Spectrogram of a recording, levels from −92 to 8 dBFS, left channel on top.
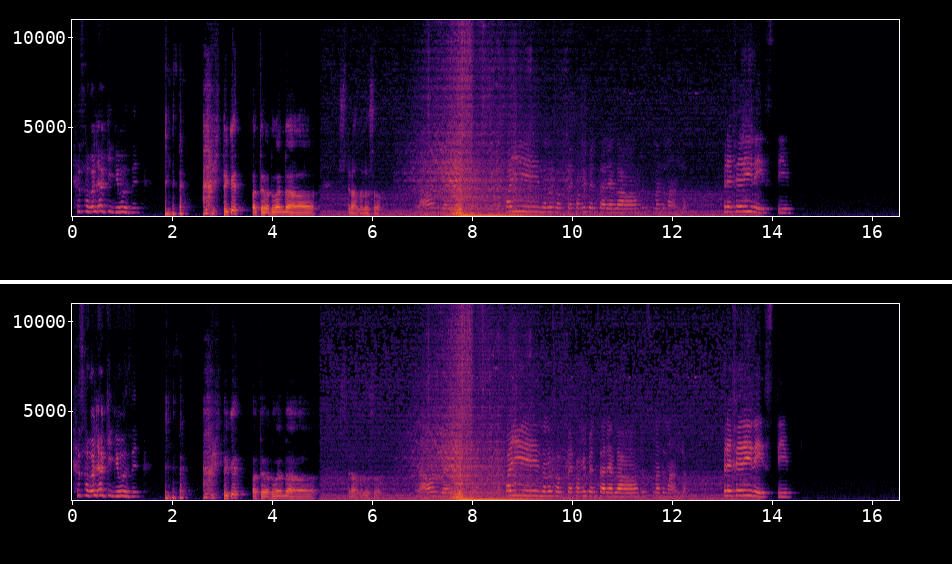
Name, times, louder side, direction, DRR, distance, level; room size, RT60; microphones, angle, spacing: voice 1, 0.0-1.3 2.8-2.9 6.8-7.6 8.7-12.3 13.0-14.4, right 4 dB, 45° right, 0.6 m, -38 dB
voice 2, 1.8-2.2 2.6-3.3 3.6-4.8 5.4-6.2, left 5 dB, 80° left, 0.4 m, -33 dB
sound 1, 4.9-13.8, right 2 dB, 85° right, 0.8 m, -49 dB
sound 2, 6.7-10.3, right 1 dB, 5° right, 0.7 m, -31 dB
8.3 x 3.2 x 4.1 m
head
